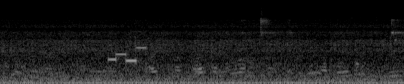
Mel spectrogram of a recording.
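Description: Voices murmuring over a steady low hum; about a second in, four short electronic beeps, each at a different pitch, follow one another quickly.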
